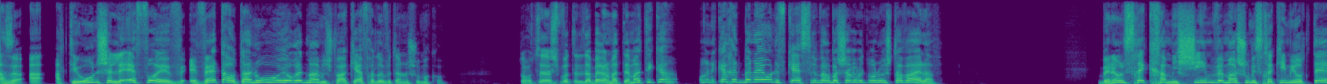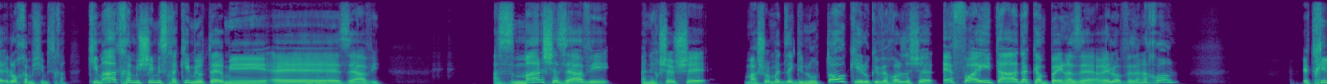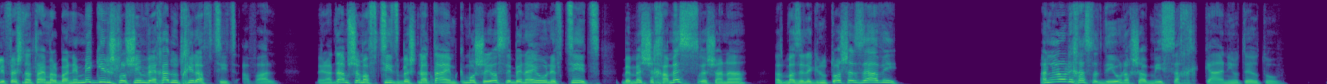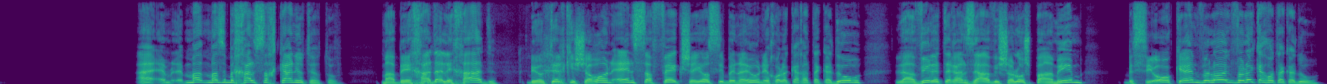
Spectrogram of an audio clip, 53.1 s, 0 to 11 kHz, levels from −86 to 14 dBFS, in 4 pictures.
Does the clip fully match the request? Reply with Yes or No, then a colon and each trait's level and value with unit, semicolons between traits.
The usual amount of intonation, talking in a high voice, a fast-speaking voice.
No: wide, 5.9 semitones; high, 200 Hz; fast, 160 wpm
